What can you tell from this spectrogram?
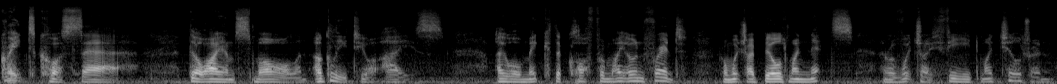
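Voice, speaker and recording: A man uses a hissing, put-on character voice at a medium pitch and a moderate pace. Clear background noise can be heard. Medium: read story.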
